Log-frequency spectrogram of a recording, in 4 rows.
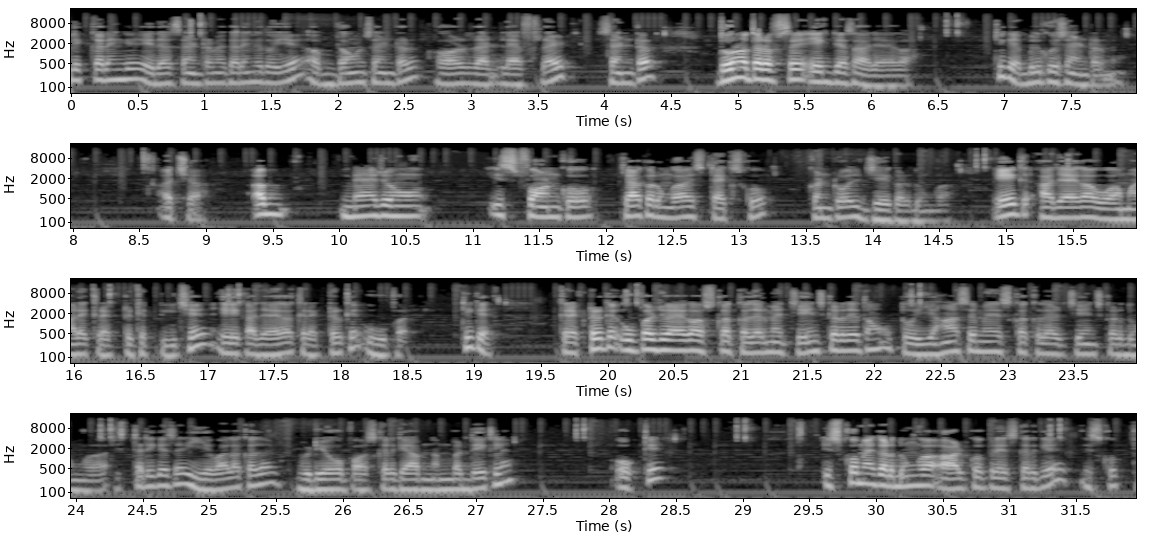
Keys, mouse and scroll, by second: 6.8 click, 10.3 t, 12.8 v, 14.2 ctrl+j, 15.0-17.4 drag, 19.9 t, 20.4 click, 20.7 ctrl+a, 22.5 click, 28.0 click, 31.6 alt+click.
